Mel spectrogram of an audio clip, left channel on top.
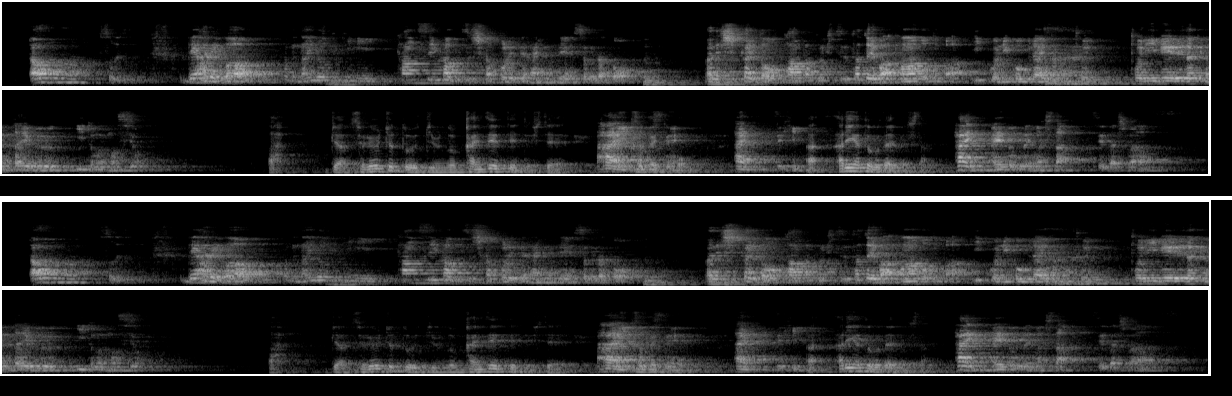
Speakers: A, on the left; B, on the left.
A: ああ、そうですね。であれば、多分内容的に炭水化物しか取れてないので、
B: うん、
A: それだと。
B: うん、
A: なんで、
B: うん。
A: しっかりとタンパク質、例えば卵とか1個2個ぐらいでも取り、
B: ああ。
A: 取り入れるだけでもだいぶいいと思いますよ。
B: あ、じゃあ、それをちょっと自分の改善点として
A: はい、そうですね。
B: 考えていこう。
A: はい、ぜひ。
B: あ、ありがとうございました。
A: はい、ありがとうございました。失礼いたします。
